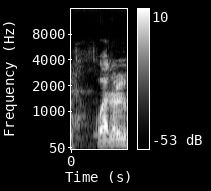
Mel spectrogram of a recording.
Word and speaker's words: quarrel: क्वारल मतलब होता है झगड़ा। अब देखिए इस वर्ड का उच्चारण, ये जो वर्ड है QUARREL, इसका उच्चारण करते हैं क्वारल।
